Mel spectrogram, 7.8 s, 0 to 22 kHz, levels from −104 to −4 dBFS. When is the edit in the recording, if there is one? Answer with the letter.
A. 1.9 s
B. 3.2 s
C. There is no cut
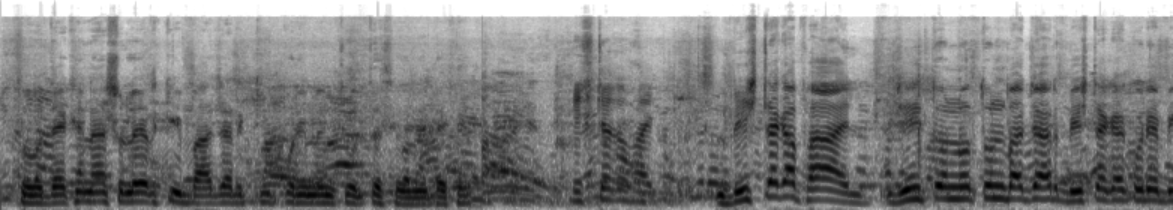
B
